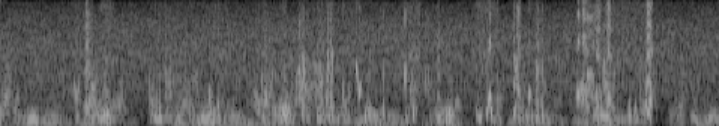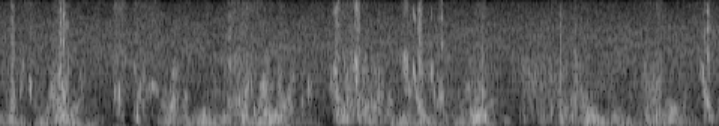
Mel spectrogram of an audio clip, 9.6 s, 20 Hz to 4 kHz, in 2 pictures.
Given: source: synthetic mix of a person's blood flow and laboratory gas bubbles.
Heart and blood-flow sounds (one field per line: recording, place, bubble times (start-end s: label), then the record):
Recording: Doppler ultrasound of blood flow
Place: precordium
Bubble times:
0.47-0.62 s: bubbles
0.66-0.76 s: bubbles
0.97-1.33 s: bubbles
1.37-1.53 s: bubbles
1.67-2.44 s: bubbles
2.52-2.59 s: bubbles
2.67-2.98 s: bubbles
3.14-3.32 s: bubbles
3.40-3.65 s: bubbles
3.82-4.38 s: bubbles
4.59-4.66 s: bubbles
4.81-5.03 s: bubbles
5.12-5.28 s: bubbles
5.54-5.64 s: bubbles
5.67-5.86 s: bubbles
6.25-6.71 s: bubbles
6.79-6.88 s: bubbles
6.98-7.35 s: bubbles
7.46-8.04 s: bubbles
8.25-8.74 s: bubbles
9.07-9.23 s: bubbles
9.44-9.59 s: bubbles
From the record:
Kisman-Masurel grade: 242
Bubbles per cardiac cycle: several, 3 to 8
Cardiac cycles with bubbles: 100%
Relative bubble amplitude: moderate (0.250 to 0.450)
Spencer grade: 3 (all of the cardiac periods contain showers or single bubble signals, but not dominating or overriding the cardiac motion signals)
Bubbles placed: anywhere in the cardiac cycle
